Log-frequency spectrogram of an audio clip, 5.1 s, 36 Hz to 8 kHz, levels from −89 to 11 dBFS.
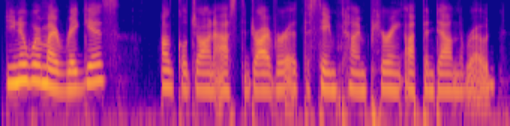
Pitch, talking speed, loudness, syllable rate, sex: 195 Hz, 260 wpm, -19 LUFS, 5.9 syllables/s, female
